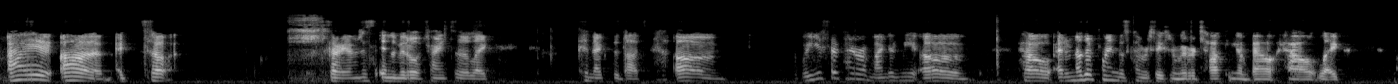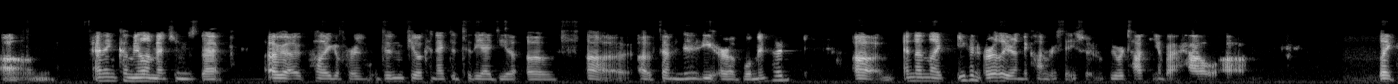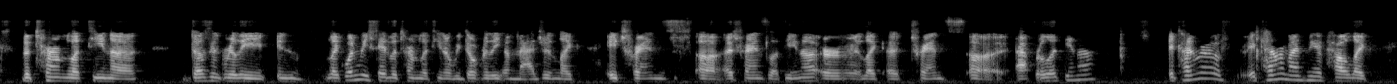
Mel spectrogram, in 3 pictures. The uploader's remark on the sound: Apologies in advance for any issues with the audio quality! We recorded over facetime.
